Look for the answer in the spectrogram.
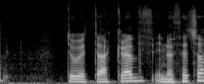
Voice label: "greddf", Welsh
